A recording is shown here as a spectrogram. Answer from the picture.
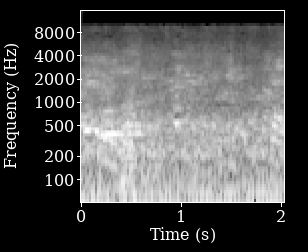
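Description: A voice says a word near the start, over steady background chatter of people talking.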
